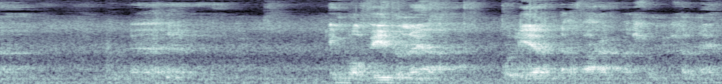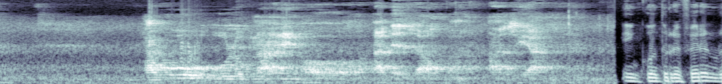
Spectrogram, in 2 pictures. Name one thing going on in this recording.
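An elderly man speaks calmly into a microphone.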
